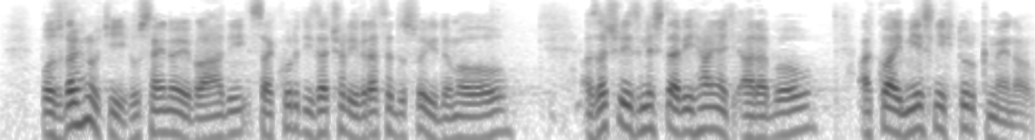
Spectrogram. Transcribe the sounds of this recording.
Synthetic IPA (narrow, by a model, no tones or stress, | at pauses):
pɔzʋr̩ɦnuciːɦusɛjnɔʋɛjʋlaːd̪isakuɾzizat͡ʃaliʋɾat͡saɟ̚d̪ɔsʋɔjiɣd̪ɔmɔʋɔʊ | azat͡ʃalizmɛst̪aʋiɦaːɲaɟaɾabɔʊ | ʔakɔajmɪɛst̪niːxt̪uɾkmɛnɔ̰ʊ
